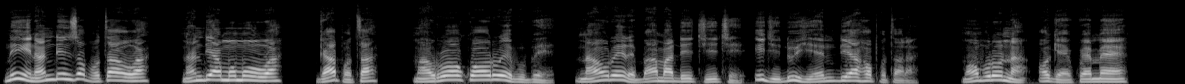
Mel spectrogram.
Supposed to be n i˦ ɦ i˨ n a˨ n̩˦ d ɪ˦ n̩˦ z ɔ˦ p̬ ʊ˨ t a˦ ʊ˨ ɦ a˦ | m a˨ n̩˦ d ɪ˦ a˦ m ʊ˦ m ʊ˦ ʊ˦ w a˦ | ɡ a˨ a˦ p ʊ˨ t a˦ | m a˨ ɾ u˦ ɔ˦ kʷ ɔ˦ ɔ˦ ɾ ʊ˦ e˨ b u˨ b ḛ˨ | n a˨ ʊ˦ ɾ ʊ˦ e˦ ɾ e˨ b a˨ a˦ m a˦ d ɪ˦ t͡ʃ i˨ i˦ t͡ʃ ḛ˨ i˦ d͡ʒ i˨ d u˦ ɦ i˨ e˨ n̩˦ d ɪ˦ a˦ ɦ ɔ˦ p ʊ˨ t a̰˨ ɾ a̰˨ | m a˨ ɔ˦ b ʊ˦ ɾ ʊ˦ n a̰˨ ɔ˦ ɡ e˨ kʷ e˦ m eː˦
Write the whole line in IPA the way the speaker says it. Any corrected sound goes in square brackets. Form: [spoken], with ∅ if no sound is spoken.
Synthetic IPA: n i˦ ɦ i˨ n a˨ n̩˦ d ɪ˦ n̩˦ z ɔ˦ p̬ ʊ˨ t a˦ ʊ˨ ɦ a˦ | [n] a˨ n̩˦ d ɪ˦ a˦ m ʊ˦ m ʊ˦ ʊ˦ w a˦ | ɡ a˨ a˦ p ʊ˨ t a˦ | m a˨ ɾ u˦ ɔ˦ kʷ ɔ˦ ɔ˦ ɾ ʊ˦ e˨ b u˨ b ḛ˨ | n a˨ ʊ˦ ɾ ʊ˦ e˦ ɾ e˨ b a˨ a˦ m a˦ d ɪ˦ t͡ʃ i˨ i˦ t͡ʃ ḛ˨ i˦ d͡ʒ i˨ d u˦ ɦ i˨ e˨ n̩˦ d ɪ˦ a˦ ɦ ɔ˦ p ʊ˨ t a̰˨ ɾ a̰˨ | m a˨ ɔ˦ b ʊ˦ ɾ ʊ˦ n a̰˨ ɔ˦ ɡ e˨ kʷ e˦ m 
